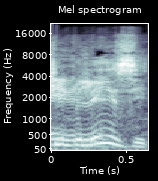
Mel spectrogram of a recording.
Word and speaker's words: Tbilisi: Amanhã tem Geórgia versus Canadá, em Tbilisi, como é que se pronuncia? Tbilisi. Aí, Tbilisi. Em Twickenham, Inglaterra contra a Argentina.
